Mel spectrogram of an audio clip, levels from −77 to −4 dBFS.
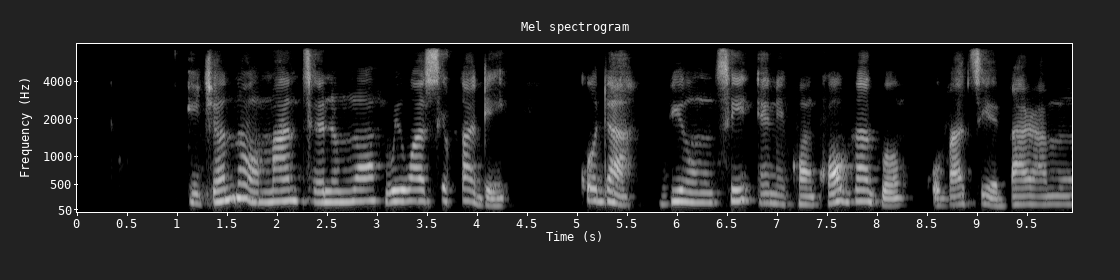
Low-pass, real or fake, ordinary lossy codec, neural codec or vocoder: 7.2 kHz; fake; MP3, 64 kbps; codec, 16 kHz, 2 kbps, X-Codec, HuBERT features, trained on general audio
